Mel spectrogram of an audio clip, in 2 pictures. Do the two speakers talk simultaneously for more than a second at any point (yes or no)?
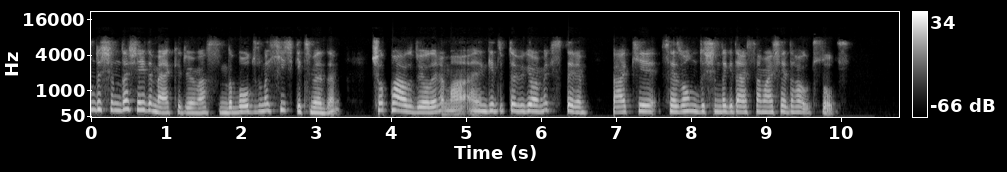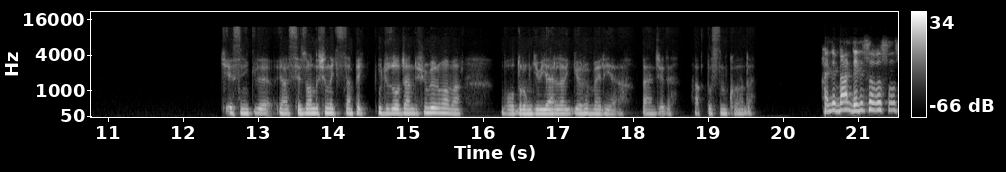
no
